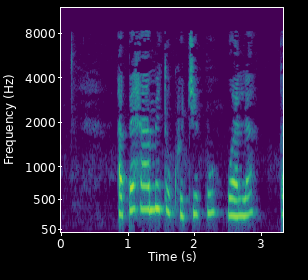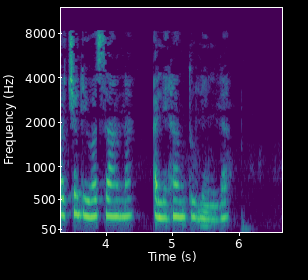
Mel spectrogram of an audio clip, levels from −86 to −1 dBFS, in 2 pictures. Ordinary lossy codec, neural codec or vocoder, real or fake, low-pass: MP3, 32 kbps; vocoder, 22.05 kHz, 80 mel bands, Vocos; fake; 9.9 kHz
